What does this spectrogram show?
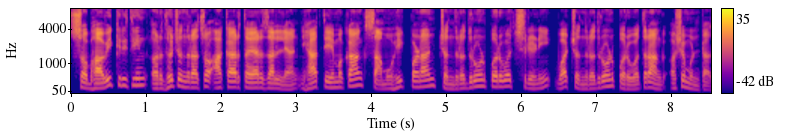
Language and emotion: Goan Konkani, neutral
